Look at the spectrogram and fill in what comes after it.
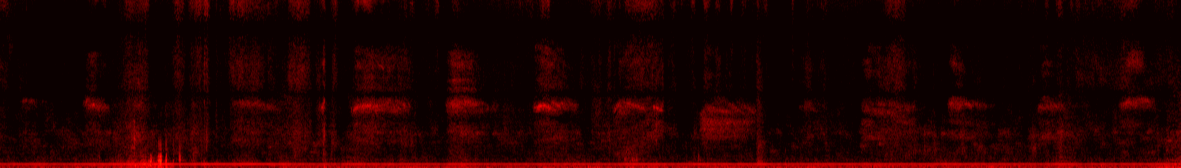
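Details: Doberman named Karma making quiet, rhythmic wheezy breaths like a soft purr, not a growl or bark; some call it a reverse sneeze, others a Doberman thing.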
